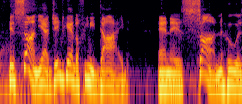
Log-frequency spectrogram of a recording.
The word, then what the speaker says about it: Gandolfini: Gallofini? I don't remember his last name. – I don't know. Oh, James Gandolfini? – James Gandolfini, yeah.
